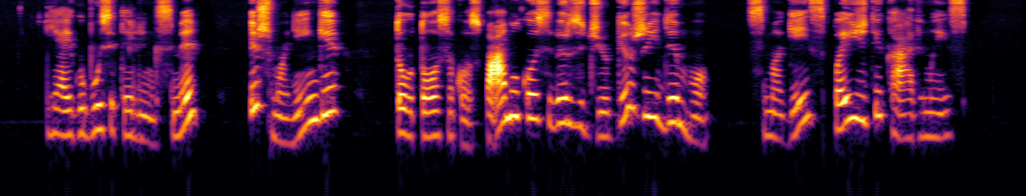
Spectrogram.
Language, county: Lithuanian, Tauragė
